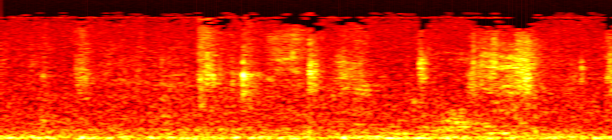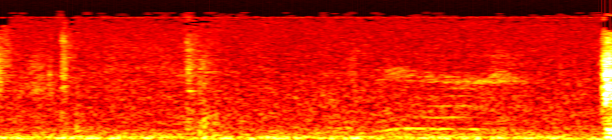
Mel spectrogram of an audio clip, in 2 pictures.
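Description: An exercise bike clatters and rattles as it is tipped and rolled across a hard floor.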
